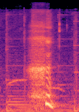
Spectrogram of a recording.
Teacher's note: горло працює чи мовчить Мовчить тому звук х глухий Давай з тобою уявімо що ми гріємо руки х саме це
